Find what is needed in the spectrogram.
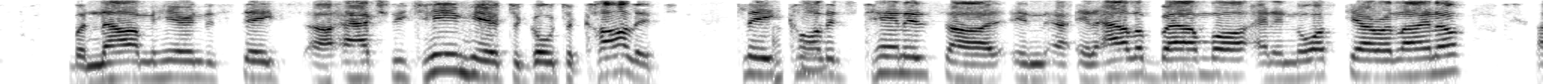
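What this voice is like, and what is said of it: Bahamian accent. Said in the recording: “that beautiful accent that you're hearing now ... I was born and raised in Nassau, Bahamas”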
